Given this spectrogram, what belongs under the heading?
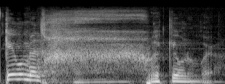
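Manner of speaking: very slow, drowsy complaint; groggy grumble. Pretend. Someone woken too early complains to whoever woke them, groggy. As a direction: drag the words out like you were just woken. Acting annoyed at being woken.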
